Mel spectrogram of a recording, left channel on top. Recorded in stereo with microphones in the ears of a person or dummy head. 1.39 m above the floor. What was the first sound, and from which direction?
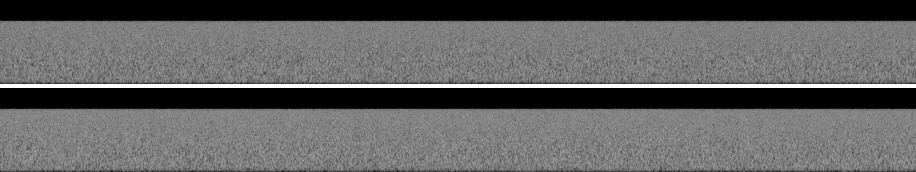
Only background noise.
